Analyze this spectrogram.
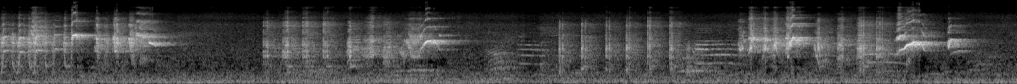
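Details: Young, loud Javan myna in a song-prompting recording gives varied phrases: harsh wheezy chatter, quick clicking runs and bright upslurred whistles, broken by short pauses.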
